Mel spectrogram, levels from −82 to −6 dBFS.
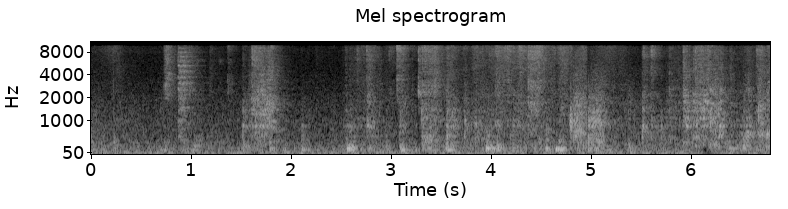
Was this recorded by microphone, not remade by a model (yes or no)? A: yes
